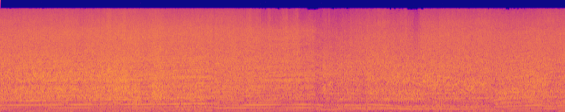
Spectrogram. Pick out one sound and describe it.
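Tyres hum and rumble on the track.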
